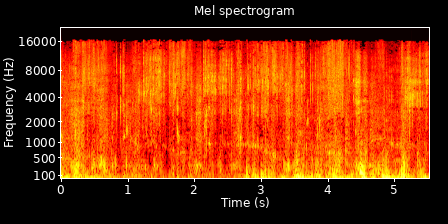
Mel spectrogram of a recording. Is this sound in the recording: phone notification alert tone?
no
